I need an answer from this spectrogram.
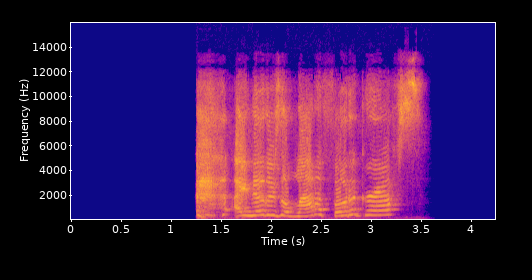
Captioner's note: chuckles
